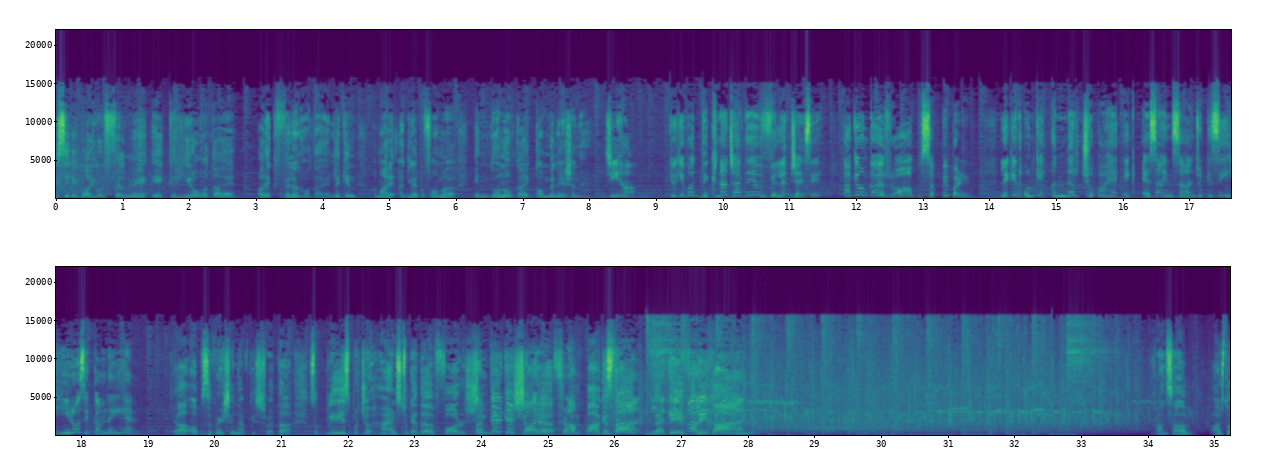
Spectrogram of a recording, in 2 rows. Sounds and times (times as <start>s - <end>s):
Music: 0.0s - 35.2s.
